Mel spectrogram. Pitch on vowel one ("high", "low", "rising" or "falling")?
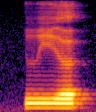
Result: low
